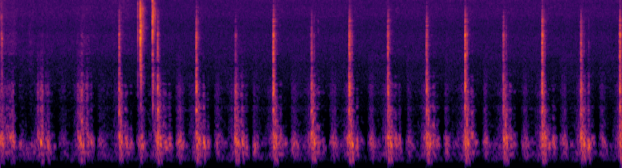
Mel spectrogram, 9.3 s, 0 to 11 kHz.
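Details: Heart auscultation at position T during a stress test (lying, sitting, standing, knee bends, standing, lying; rate 84–96–108–120–96 bpm), quiet becoming very loud; heart sounds with rising rate, murmur changes, split S2 and extra sounds.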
